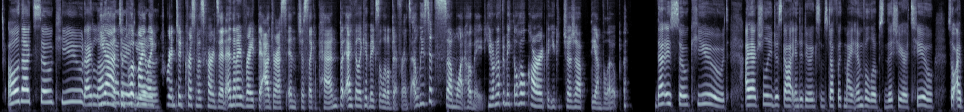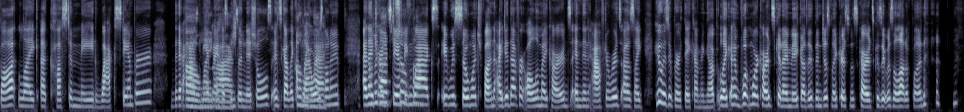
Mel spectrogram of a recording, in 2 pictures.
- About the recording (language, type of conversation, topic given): English, unstructured, What is a hobby that surprised you by how much you enjoyed it?
- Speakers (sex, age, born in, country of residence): female, 35-39, United States, United States; female, 35-39, United States, United States
- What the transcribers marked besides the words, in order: chuckle; chuckle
